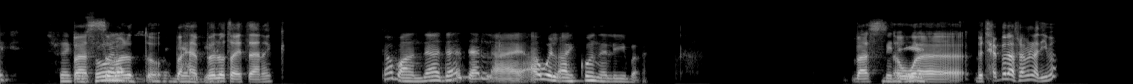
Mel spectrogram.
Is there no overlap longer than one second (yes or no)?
no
